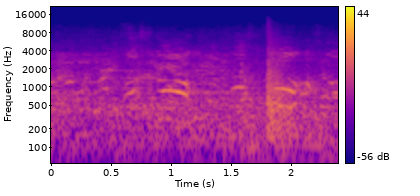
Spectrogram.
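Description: Voices calling out across a football pitch, with a sharp thump of a football being kicked near the end.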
